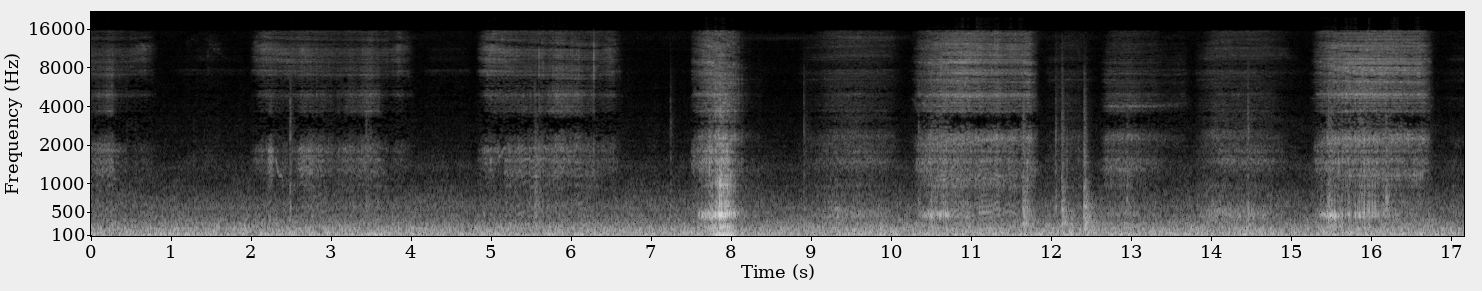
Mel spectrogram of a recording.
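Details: Korean man sleeping in a car on a snowy day, with rain sounds: snoring, about five noisy breath cycles over a steady low rumble.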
